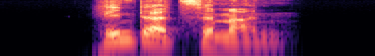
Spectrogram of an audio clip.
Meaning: dative plural of Hinterzimmer
- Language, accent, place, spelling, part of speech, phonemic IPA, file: German, Germany, Berlin, Hinterzimmern, noun, /ˈhɪntɐˌtsɪmɐn/, De-Hinterzimmern.ogg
